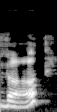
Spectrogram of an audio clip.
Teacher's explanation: all you have to do is make the same sound and turn on your vocal chords and you're going to get the voiced fricative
